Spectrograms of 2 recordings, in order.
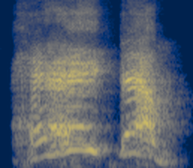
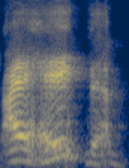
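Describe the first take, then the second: First: Hate them, yelled much higher and louder; shouted hate. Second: Said in the usual way. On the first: Shown as a demonstration. Ranting at the Saints to his stream, yelling. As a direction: blow up on the word hate.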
